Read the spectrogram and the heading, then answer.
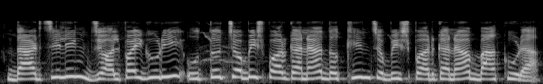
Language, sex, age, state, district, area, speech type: Bengali, female, 30-45, West Bengal, Jalpaiguri, rural, spontaneous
